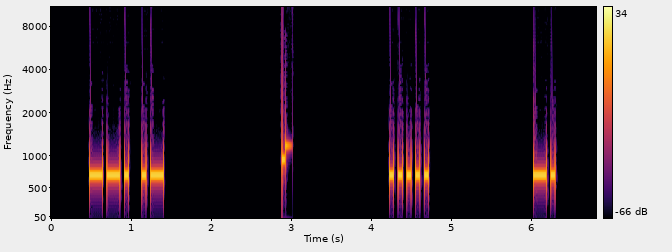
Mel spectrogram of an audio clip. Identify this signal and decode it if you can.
Morse code, heard as a keyed tone, about 23 wpm, spaced as for 10 wpm, 700 Hz. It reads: GA 5N
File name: Top 20 QSO Elements - 8x Character Spacing - 22wpm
